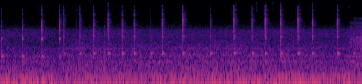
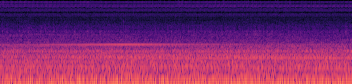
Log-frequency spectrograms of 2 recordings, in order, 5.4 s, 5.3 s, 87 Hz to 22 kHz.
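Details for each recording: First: LG 10.5 kg washing machine with knocking for about two years, shaken by hand with motor off: light sharp plastic clicks about three a second from a loose black part on a rusted shock absorber. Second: LG 10.5 kg washing machine on its test spin cycle after a glue repair of the shock absorbers that fixed about two years of knocking: a steady, even hum and mid-pitch whir with no knocking, much quieter; the unscrewed lid rattles slightly.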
